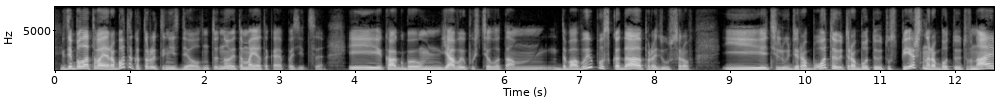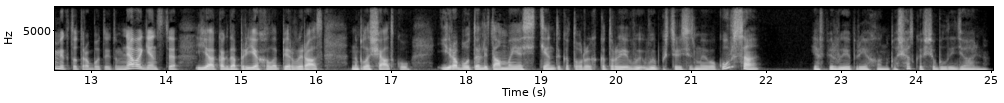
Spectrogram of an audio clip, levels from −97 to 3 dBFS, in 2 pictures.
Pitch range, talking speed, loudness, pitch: 145-180 Hz, 165 wpm, -22 LUFS, 160 Hz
